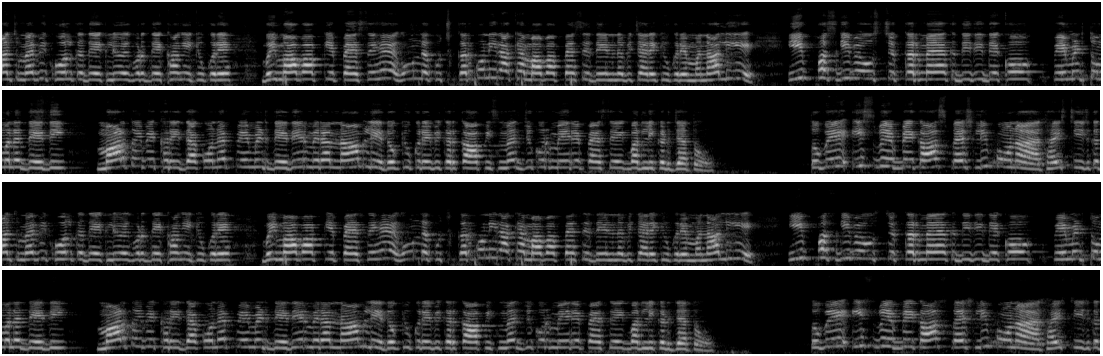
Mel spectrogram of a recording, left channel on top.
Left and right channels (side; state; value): both; normal; correlation 0.37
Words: में भी खोल कर देख लियो एक बार, देखांगे क्यों करे। भाई माँ बाप के पैसे हैं, उनने कुछ कर को नहीं रखा, माँ बाप पैसे देने बेचारे क्यों करे मना लिए। ये फंस गई भाई उस चक्कर में, दीदी देखो पेमेंट तो मैंने दे दी, माल तो ये खरीदा कौन है, पेमेंट दे दे, मेरा नाम ले दो क्यों करे भी करके आप इसमें जुकर मेरे पैसे एक बार लिकट जा। तो वे इस बेबे का स्पेशली फोन आया था इस चीज के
